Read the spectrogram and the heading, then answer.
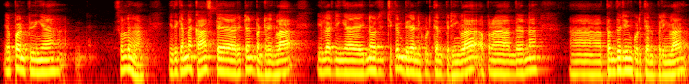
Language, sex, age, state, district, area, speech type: Tamil, male, 45-60, Tamil Nadu, Salem, urban, spontaneous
